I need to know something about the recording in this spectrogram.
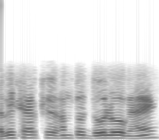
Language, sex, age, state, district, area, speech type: Urdu, male, 30-45, Uttar Pradesh, Balrampur, rural, conversation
